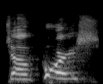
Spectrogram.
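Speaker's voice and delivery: usual speaking voice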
